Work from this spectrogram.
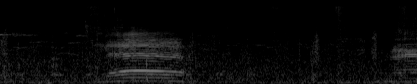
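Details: Zwartbles ewes sheltering from the rain under a tree on a regenerative farm in County Kilkenny, Ireland; one wavering, harmonic bleat of about a second, with soft rustling and a woman's voice nearby.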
